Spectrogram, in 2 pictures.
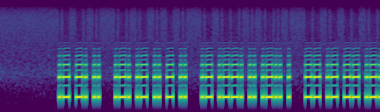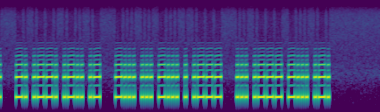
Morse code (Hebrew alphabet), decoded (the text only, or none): אני ראיתי אפילו מאמר נפלא בשבוע שעבר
